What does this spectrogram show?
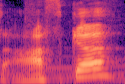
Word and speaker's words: Asuka: yes I know that in the real world it's pronounced Asuka however I'm pronouncing it how they pronounce it in the game the worst sin that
